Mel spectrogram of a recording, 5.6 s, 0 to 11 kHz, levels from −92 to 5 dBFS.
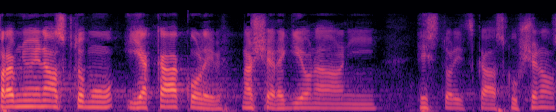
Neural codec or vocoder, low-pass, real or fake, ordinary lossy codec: none; 7.2 kHz; real; AAC, 32 kbps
